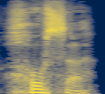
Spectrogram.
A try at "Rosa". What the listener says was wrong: we roll in the r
